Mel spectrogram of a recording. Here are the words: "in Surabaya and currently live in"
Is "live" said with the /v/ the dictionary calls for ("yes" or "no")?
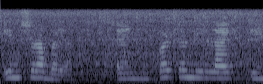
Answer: no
